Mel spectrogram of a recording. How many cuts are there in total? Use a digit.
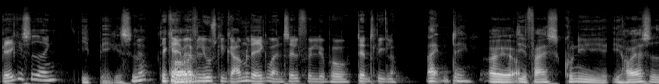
4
